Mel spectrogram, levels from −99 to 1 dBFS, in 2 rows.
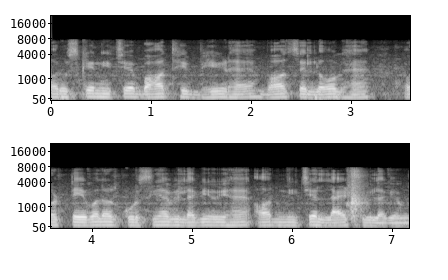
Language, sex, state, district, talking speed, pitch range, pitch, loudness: Hindi, male, Uttar Pradesh, Ghazipur, 215 wpm, 100-110 Hz, 105 Hz, -18 LUFS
